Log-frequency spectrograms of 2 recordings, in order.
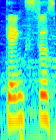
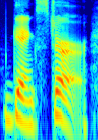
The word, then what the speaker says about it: gangsta: song gangsta's paradise well it's pronounced gangsta not gangster and a Jeffrey contestant learned that the hard way he thought he got the answer right but judges ended up coming back and saying nope he mispronounced the word by saying gangster apparently there are two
